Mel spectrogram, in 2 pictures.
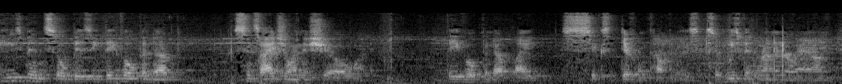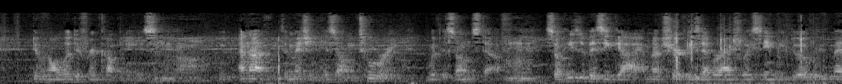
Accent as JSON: {"language": "English", "region": "Kansas", "country": "United States", "tie": "born or raised there", "said": "Well, yeah, I grew up in Kansas. I was a music theater major. I went to Kansas State University and did that there"}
